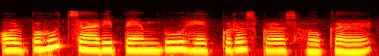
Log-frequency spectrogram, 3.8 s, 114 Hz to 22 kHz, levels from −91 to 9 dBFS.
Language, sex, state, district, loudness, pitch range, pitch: Hindi, female, Arunachal Pradesh, Papum Pare, -15 LUFS, 190-215 Hz, 200 Hz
